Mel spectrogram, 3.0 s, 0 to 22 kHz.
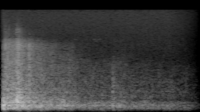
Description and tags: A distant firework sound amplified using Audacity. Location: The Castle, Neutral Bay, close to the wharf, Sydney, Australia, 15/04/2017, 16:56 - 21:11.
